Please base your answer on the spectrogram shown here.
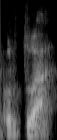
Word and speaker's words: Courtois: histórico casillas se escribe con portugués pero se pronuncia corto pero él estaba de training o tan corto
